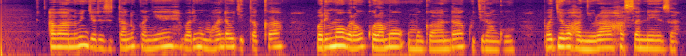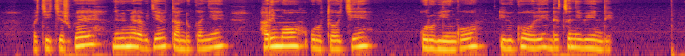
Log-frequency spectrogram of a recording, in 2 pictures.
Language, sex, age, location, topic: Kinyarwanda, female, 36-49, Huye, agriculture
